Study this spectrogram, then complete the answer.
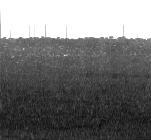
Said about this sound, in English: Oh yeah, I'm still in Haiti, still close to the helicopters.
